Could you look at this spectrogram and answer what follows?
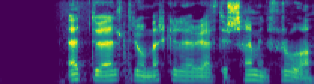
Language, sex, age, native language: Icelandic, other, 13, Icelandic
